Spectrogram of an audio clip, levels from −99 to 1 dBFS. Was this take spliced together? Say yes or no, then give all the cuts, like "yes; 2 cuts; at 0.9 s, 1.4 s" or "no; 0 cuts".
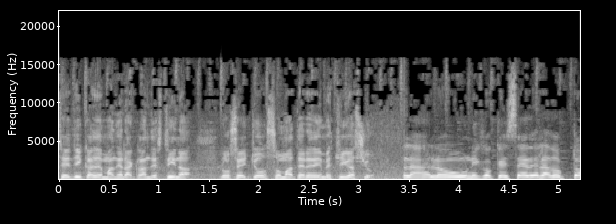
yes; 1 cut; at 3.4 s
